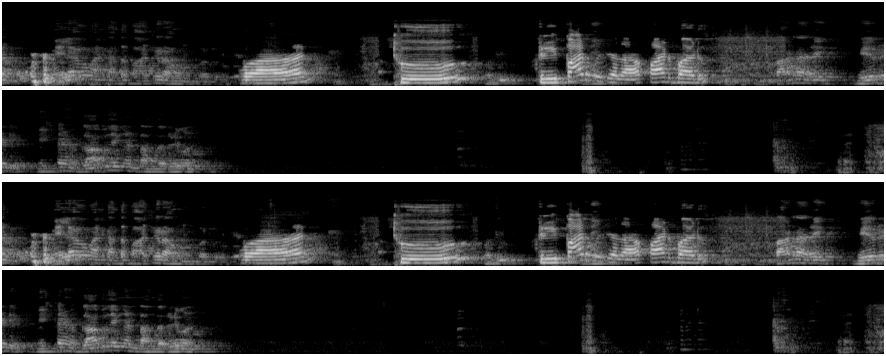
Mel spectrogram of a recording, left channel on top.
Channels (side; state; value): both; normal; correlation 0.92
